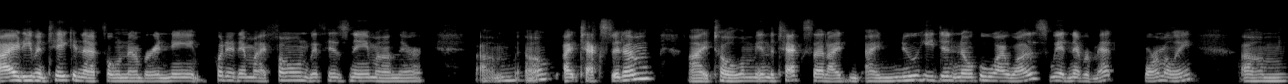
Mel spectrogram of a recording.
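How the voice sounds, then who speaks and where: A woman with an unremarkable speaking voice talks at a moderate pace, her pitch fairly low and its variation ordinary, against a quiet background. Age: 60s. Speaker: church member giving testimony. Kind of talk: testimony.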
